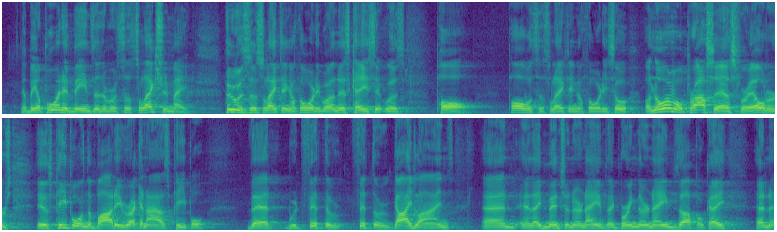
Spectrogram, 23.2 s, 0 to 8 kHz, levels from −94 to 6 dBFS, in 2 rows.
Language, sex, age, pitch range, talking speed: English, male, 50-69, 120-145 Hz, 155 wpm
